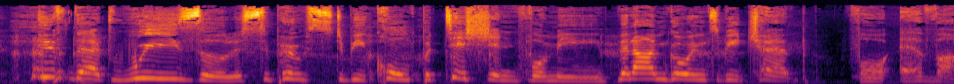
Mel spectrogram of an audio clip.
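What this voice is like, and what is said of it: Bad impression of Neville's accent. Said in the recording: “I'm trying to do the accent ... That's like the worst impression ever ... You just did an impression of Neville doing his impression of Enzo”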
